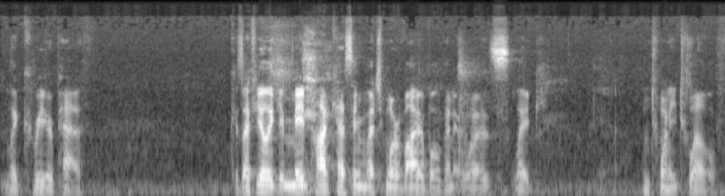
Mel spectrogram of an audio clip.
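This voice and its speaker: A young man moderating a panel, asking questions in a hesitant, searching way. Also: a bit bright. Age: young adult. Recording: rumbly background noise.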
